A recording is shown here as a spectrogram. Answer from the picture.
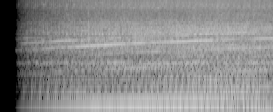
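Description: Broadcast news intro sound effect: a riser that fades in from silence, a deep rumble under thin tones that slowly climb in pitch, building toward the music sting.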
